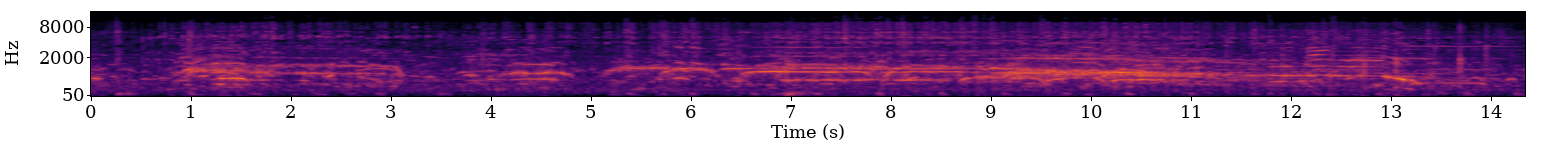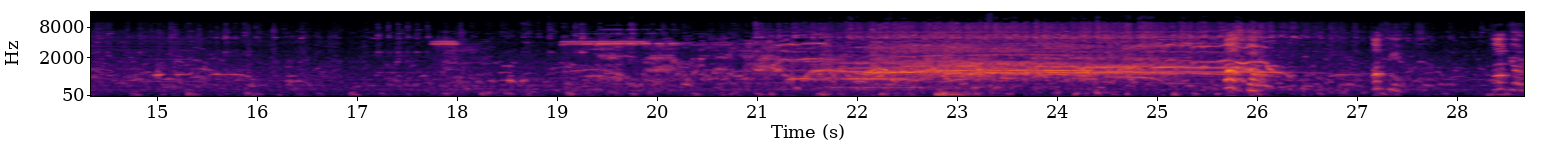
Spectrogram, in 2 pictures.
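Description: A crowd of players and spectators chatters and shouts outdoors.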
